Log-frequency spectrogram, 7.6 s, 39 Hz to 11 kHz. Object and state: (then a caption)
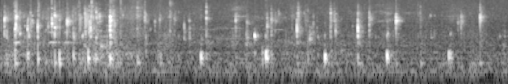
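Plastic bottle of oil, shaken. A clear plastic bottle of about 1 litre with a green cap, partly full of yellow coconut oil, is held in both hands and shaken so the liquid sloshes inside. A dense burst of bright, splashy sloshing in the first couple of seconds gives way to sparser, separate sloshes, each with a soft low thump and a short, quickly fading splash.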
